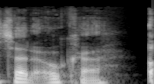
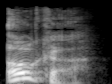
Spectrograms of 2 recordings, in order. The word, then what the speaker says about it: Eochaidh: She marries the king of Ireland, whose name is spelled E-O-C-H-A-I-D-H and is pronounced Eoch. Or, yeah. – No, you said Oka. – Oka. It's pronounced Oka. – That sounds right. – Yeah, Oka. – All the DH stuff goes away.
